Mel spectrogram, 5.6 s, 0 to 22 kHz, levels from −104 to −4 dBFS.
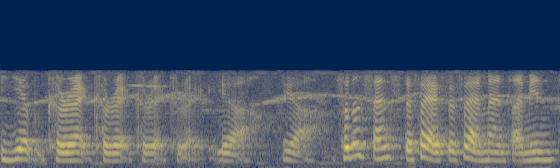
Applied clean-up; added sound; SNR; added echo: none; Bird; 17 dB; none.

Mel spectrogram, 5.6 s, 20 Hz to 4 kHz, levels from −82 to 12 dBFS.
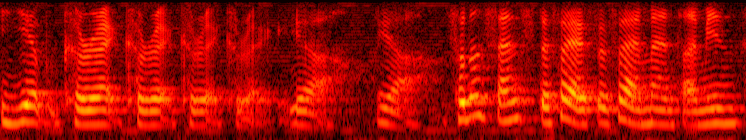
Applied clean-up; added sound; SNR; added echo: none; none; none; none.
